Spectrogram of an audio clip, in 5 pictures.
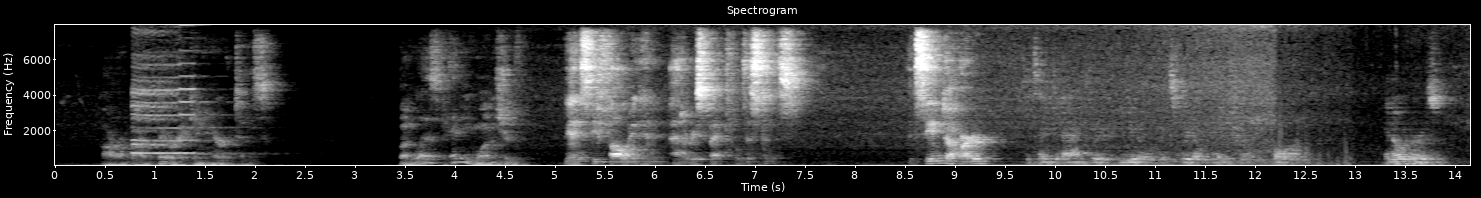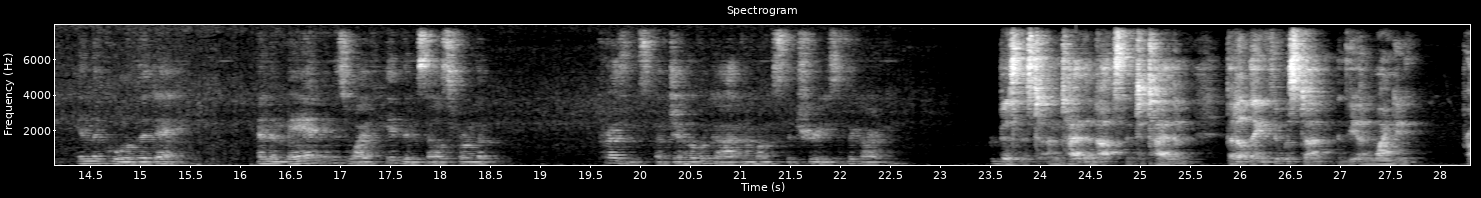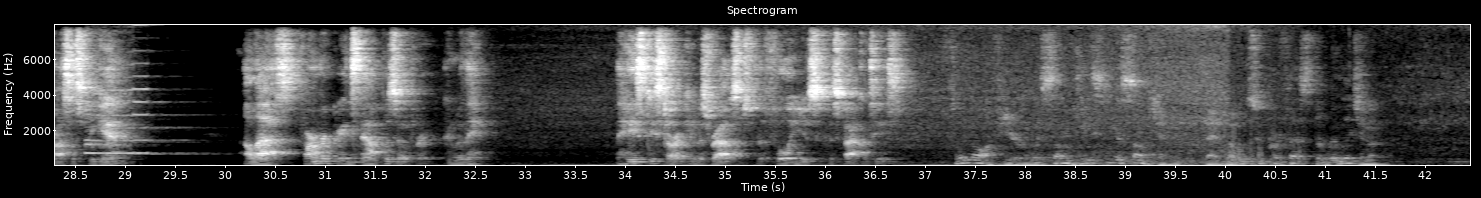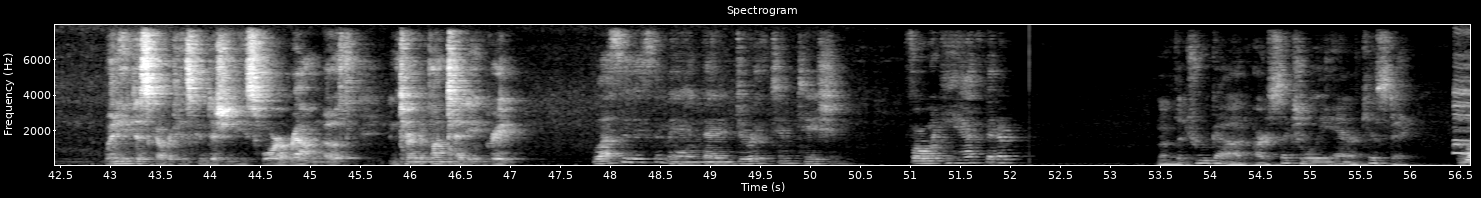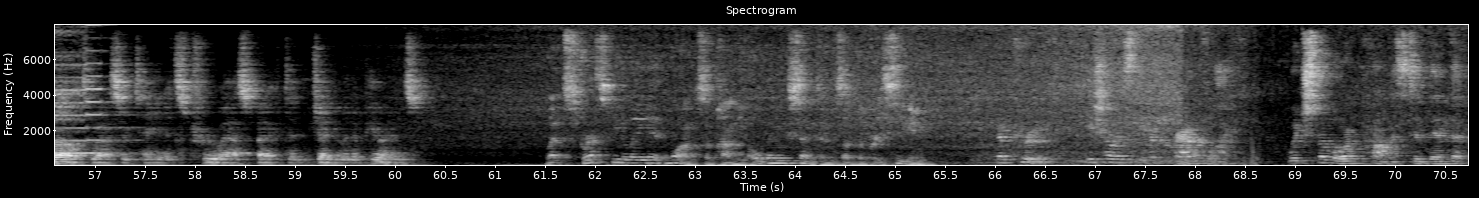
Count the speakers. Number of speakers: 4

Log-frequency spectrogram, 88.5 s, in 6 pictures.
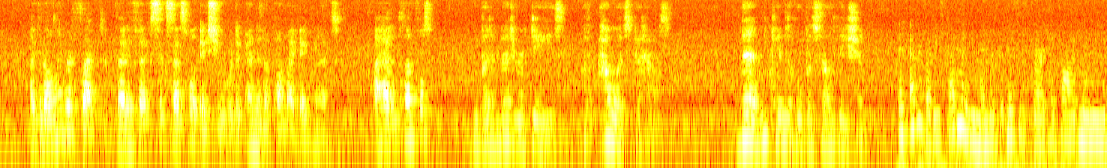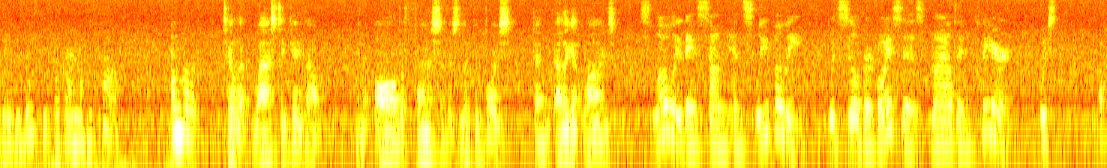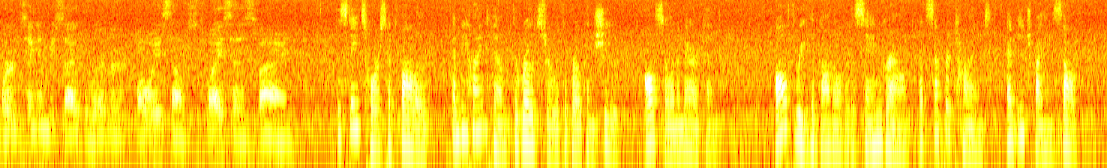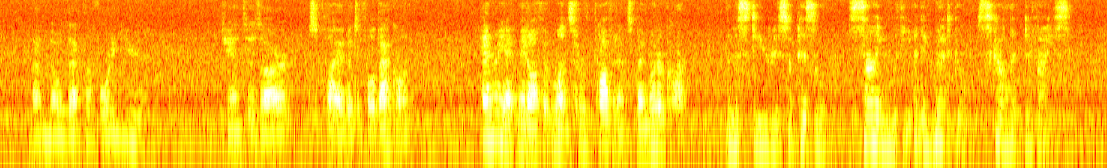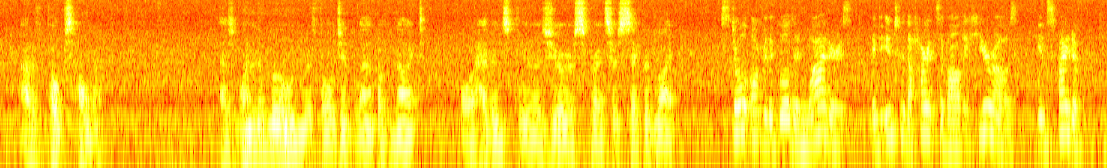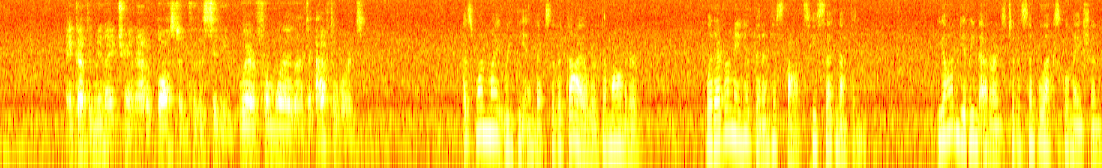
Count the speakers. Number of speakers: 7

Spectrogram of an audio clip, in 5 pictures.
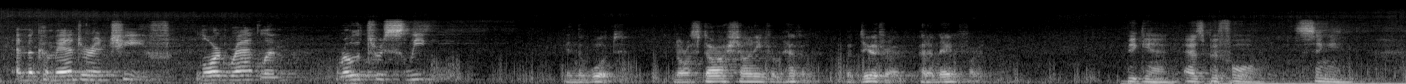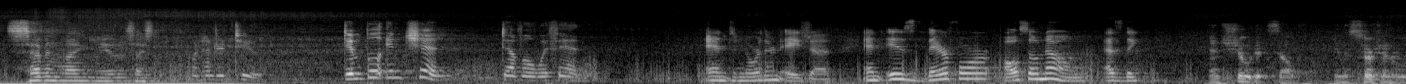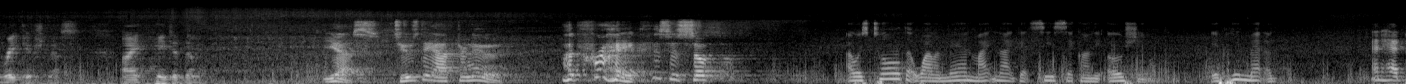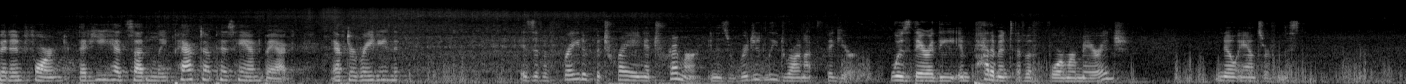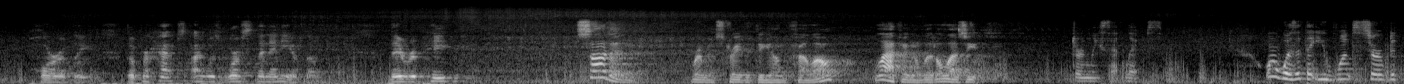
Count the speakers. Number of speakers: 10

